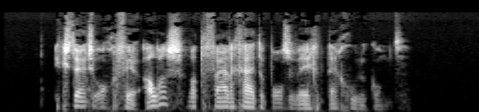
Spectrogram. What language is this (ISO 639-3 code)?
nld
